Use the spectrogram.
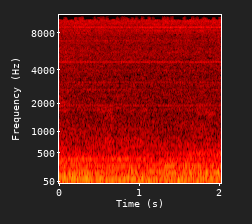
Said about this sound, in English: Listen, that's an aeroplane. We can't see it, but we can hear it.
